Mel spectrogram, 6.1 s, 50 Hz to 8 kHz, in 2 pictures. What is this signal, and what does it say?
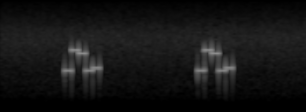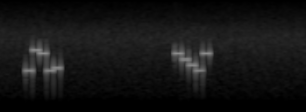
Five-tone selective call (ZVEI), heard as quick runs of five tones, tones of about 70 ms. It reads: 29823 29823 29823 86428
